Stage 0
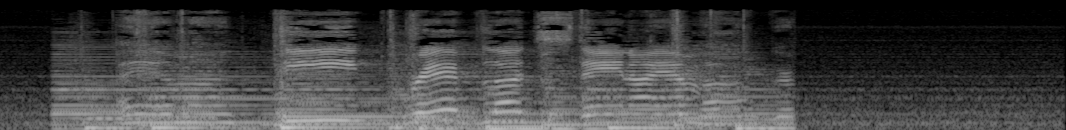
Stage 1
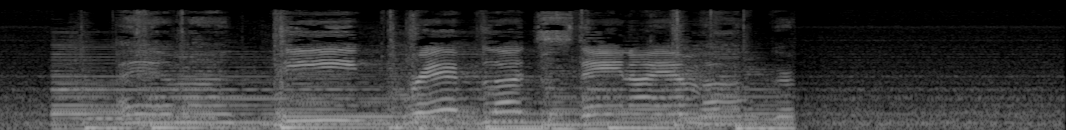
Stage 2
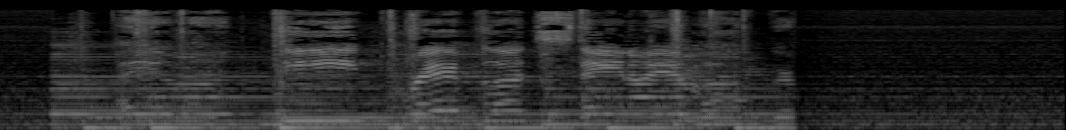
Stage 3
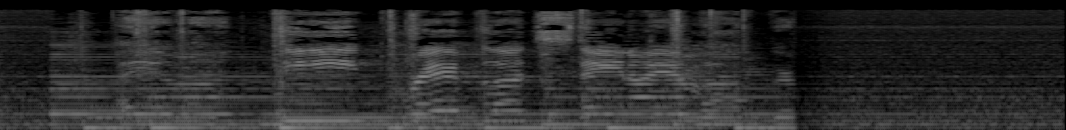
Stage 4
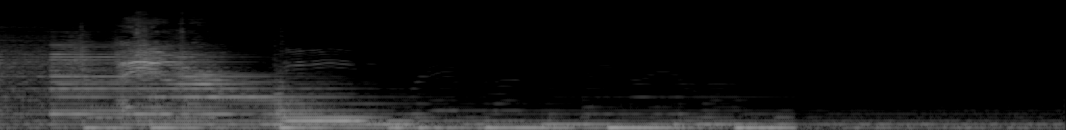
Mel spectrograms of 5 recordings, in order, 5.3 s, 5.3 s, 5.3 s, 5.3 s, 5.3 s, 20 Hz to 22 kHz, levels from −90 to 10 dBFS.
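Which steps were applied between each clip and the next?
downward compressor 1.5 to 1, threshold −39 dBFS, peak gain reduction 9 dB
first-order pre-emphasis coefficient 0.9; phases set to zero 104 Hz; level +4.5 dB
upward compression, threshold −45 dBFS
low-pass filter sweep 3,100 Hz → 150 Hz, 0:00.84–0:02.15; convolution reverb RT60 1.1 s, pre-delay 122 ms, DRR 12.5 dB; level +6 dB

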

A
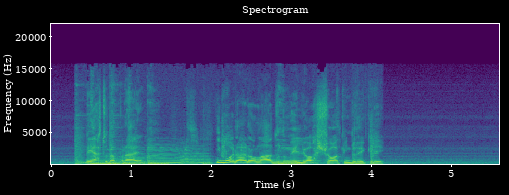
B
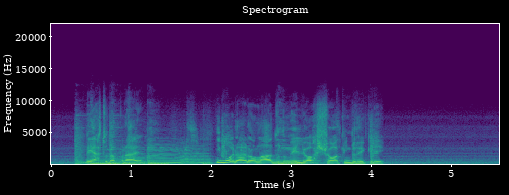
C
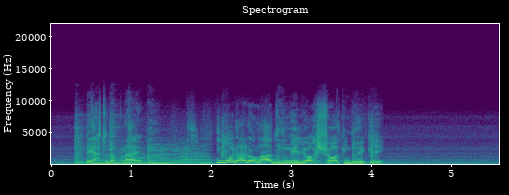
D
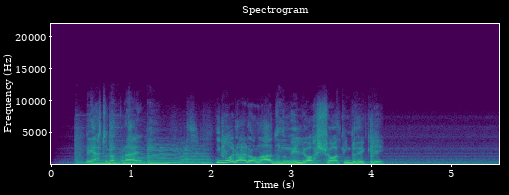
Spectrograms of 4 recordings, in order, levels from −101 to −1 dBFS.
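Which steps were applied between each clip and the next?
low-pass filter 6,800 Hz 24 dB per octave; level −6 dB
no processing that can be heard
fade in at the beginning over 0.66 s; level −4.5 dB

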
